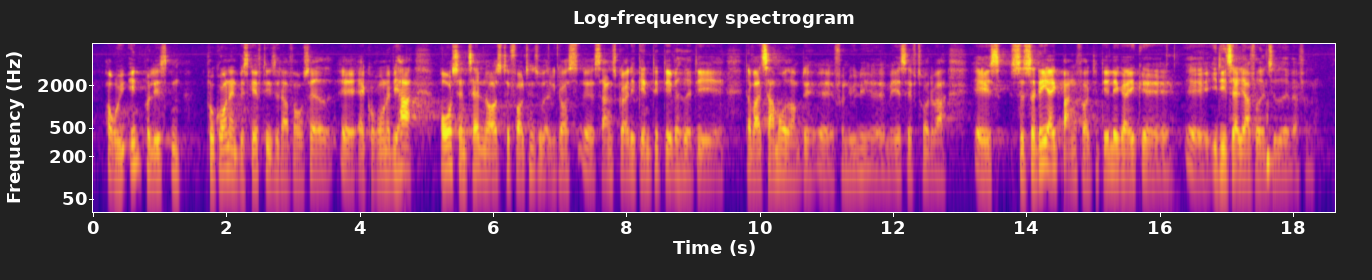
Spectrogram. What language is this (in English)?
Danish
